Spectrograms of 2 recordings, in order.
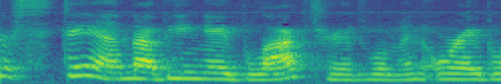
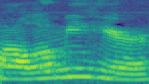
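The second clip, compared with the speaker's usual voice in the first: imitated, mock condescending tone. Retelling a line someone said in a video, imitating a condescending tone. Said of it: "certain things she says are just so condescending".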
